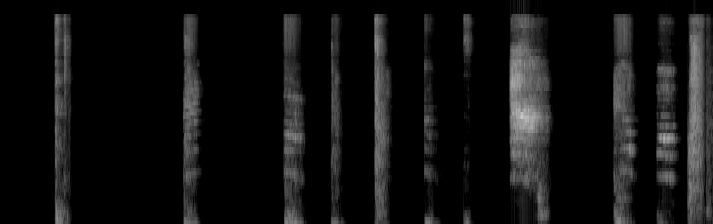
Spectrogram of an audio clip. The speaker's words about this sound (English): Did you hear that cat squall as that kid threw him out the door?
